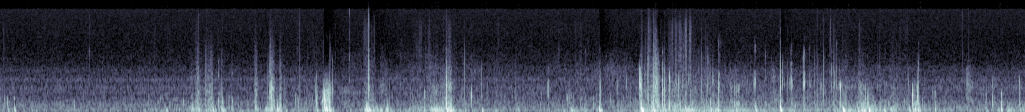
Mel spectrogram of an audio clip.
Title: Soda + lunch stomach noises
